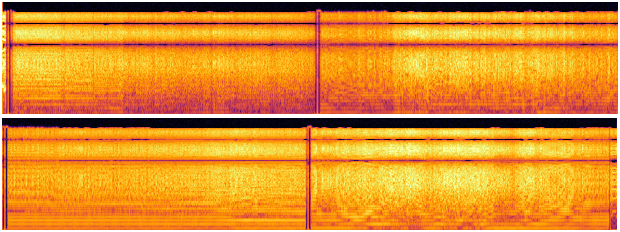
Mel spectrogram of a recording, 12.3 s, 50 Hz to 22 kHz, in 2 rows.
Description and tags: What do you get if you let a 2 bit computer process an electric guitar mixed with an old lawnmower? This sound!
